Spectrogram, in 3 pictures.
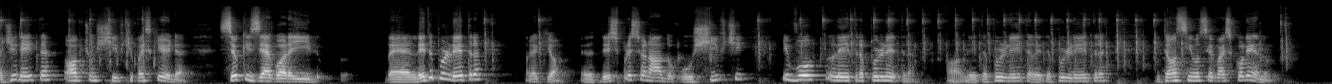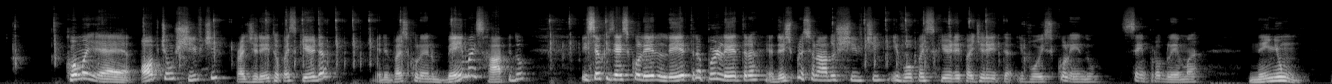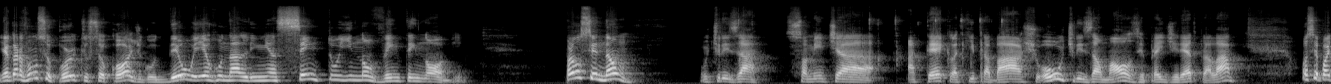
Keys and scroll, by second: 0.7 alt+shift+Left, 4.9 shift+Right, 7.6 shift+Right, 15.5 alt+shift+Right, 16.0 alt+shift+Left, 17.9 alt+shift+Right, 18.8 alt+shift+Right, 22.2 shift+Left, 22.8 shift+Right, 34.1 Escape, 35.3 Escape, 36.0 Down, 36.3 Down, 36.4 Down, 36.7 Down.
